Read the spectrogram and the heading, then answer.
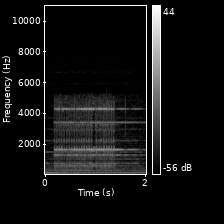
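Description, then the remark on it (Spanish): An old-style telephone bell rings at the United States chess federation in one sustained burst of about a second, bright and metallic with a rapid trill, then stops, leaving a low hum underneath. “Estados Unidos preparaba a sus jugadores para competir y sonaría el teléfono en la Federación de Ajedrez Norteamericana.”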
